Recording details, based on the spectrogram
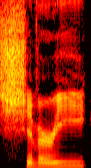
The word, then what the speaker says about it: charivari: It's chivalry. How would you spell that? – I've seen it C-H-A-R-I-V-A-R-I, mm-hmm. – but it's pronounced like S-H-I-V-A-R-E-E.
